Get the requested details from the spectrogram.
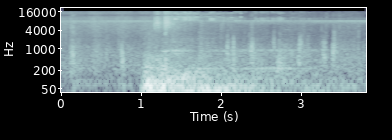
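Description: A heavy thud and deep boom hits, then slowly fades.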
